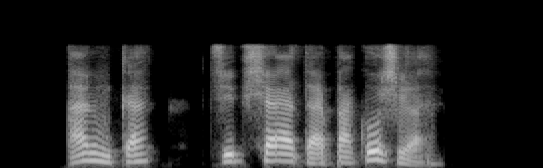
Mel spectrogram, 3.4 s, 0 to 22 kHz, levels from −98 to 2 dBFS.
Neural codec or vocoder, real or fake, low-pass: codec, 16 kHz in and 24 kHz out, 0.6 kbps, FireRedTTS-2 codec; fake; 7.2 kHz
